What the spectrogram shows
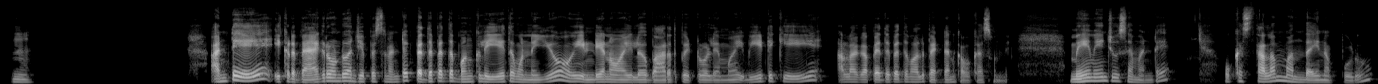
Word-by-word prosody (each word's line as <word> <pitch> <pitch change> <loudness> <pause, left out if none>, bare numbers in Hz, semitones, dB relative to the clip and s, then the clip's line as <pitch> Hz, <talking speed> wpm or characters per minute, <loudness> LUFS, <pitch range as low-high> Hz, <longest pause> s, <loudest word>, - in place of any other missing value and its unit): హ్మ్. 115 -1 -8 1.9
అంటే 170 +6 +5 0.4
ఇక్కడ - - +2
బ్యాక్‌గ్రౌండ్ 150 +9 +5
అని 140 - -6
చెప్పేసి 135 0 -2
అనంటే 120 +8 -2
పెద్ద - - +7
పెద్ద 155 - +3
బంక్‌లు 130 +2 -2
ఏవైతే 130 +3 +1
ఉన్నాయో. 115 - -2 0.3
Indian 115 +1 +1
oil, 110 0 -1
Bharat 100 +3 -1
petroleum. 100 -1 -6 0.2
వీటికి 140 +1 -4 0.5
అలాగా 115 -1 -2
పెద్ద 110 - +1
పెద్ద 120 - -5
వాళ్ళు 120 - -4
పెట్టడానికి - - -3
అవకాశం - - -3
ఉంది. - - -22 0.7
మేమేం 165 +6 +2
చూసామంటే, 105 -10 -4 0.7
ఒక - - 0
స్థలం 145 +7 +1
మనదయినప్పుడు 100 -7 -6
120 Hz, 125 wpm, -25 LUFS, 110-140 Hz, 1.9 s, పెద్ద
